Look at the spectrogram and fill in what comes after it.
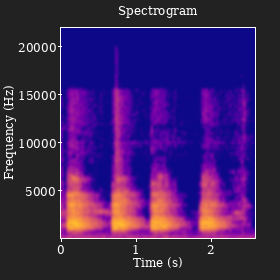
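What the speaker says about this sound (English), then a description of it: "All we hear is the birds." Crows give four loud, harsh caws in a steady, evenly spaced series. The calls sound close and clear, and there is no other sound between them.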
